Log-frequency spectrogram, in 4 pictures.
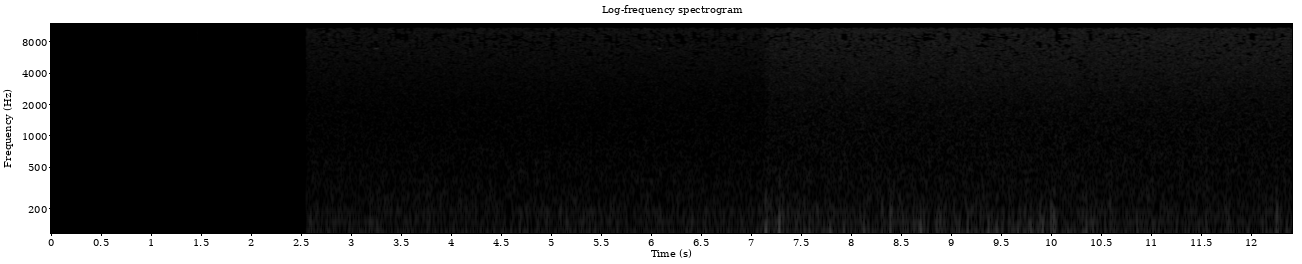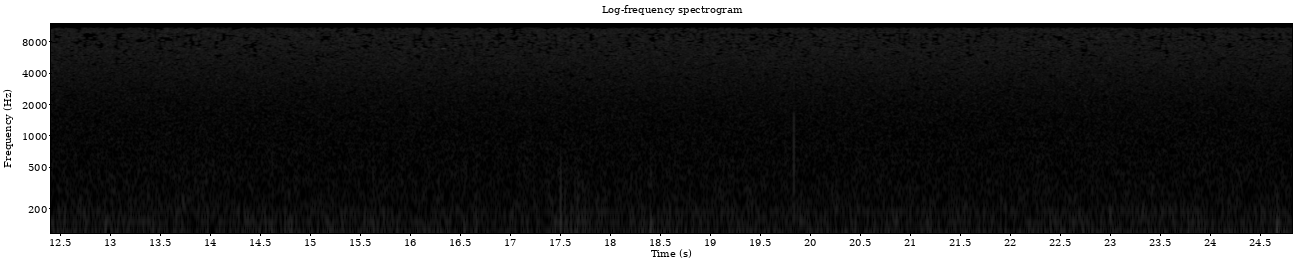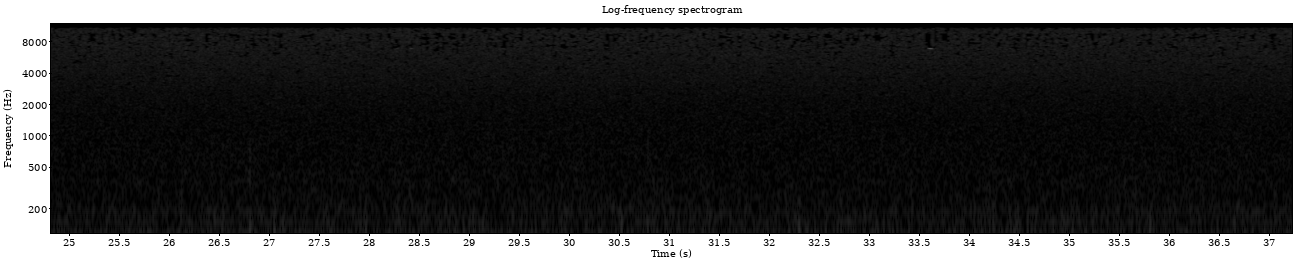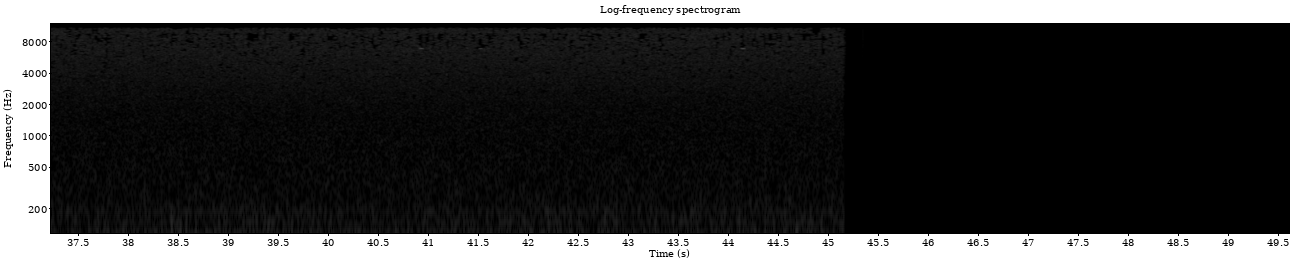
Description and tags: Recording tape hiss from a blank tape with Denon DN-720R tape recorder and player with Focusrite Scarlett 2i4.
